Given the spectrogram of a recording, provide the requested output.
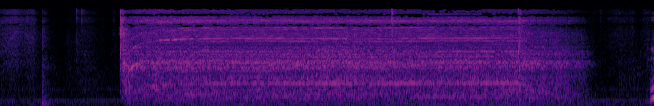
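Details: Rough Country winch on a Ford Raptor, first run after fixing a poor ground on the corroded mount: motor spins up sharply, holds an even steady whine about six seconds, winds down cleanly; normal operation.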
